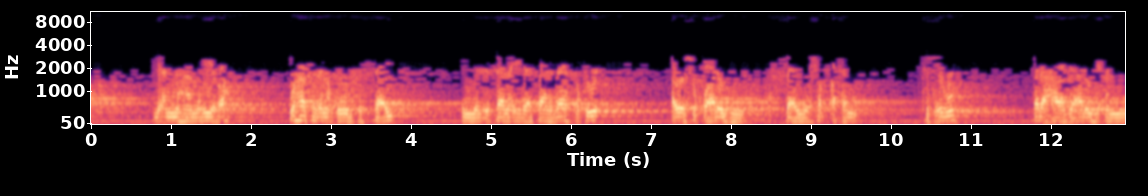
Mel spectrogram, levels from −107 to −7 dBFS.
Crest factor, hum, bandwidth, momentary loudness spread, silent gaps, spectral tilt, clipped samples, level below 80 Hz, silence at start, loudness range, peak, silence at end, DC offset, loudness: 16 dB; none; 2.9 kHz; 16 LU; none; -13.5 dB/octave; under 0.1%; -46 dBFS; 0 s; 3 LU; -4 dBFS; 0 s; under 0.1%; -19 LUFS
